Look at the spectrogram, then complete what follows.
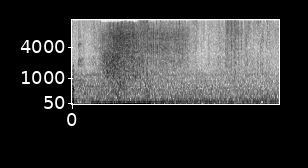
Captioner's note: zapping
